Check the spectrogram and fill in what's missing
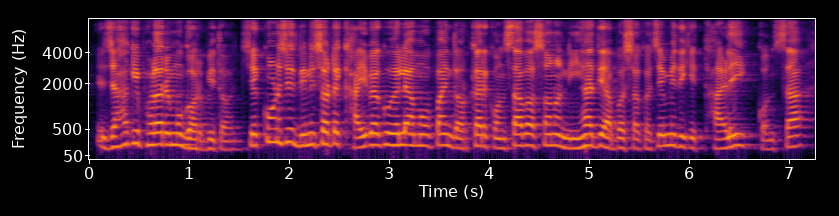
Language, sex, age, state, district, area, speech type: Odia, male, 18-30, Odisha, Dhenkanal, rural, spontaneous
